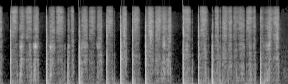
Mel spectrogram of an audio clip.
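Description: Chalk writing on a chalkboard: a quick, irregular run of short scratchy strokes.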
